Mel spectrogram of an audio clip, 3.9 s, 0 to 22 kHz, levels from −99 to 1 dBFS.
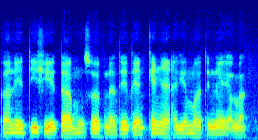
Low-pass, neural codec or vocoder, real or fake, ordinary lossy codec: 19.8 kHz; autoencoder, 48 kHz, 32 numbers a frame, DAC-VAE, trained on Japanese speech; fake; MP3, 64 kbps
